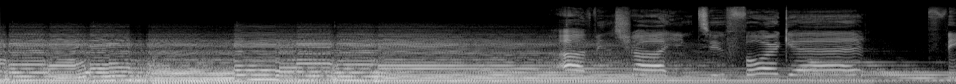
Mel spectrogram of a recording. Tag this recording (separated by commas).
Background music, Music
